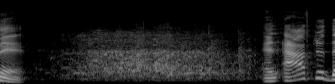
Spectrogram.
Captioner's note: laughter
